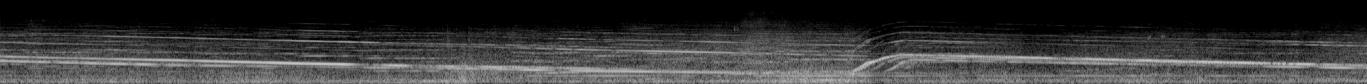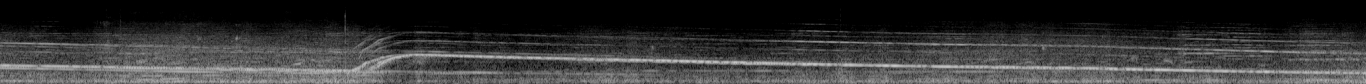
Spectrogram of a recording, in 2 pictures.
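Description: A motorcycle siren wails, rising sharply and then slowly falling.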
